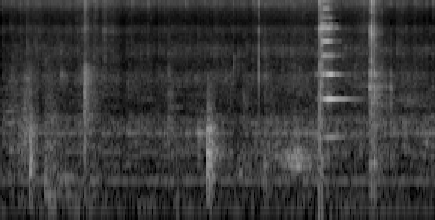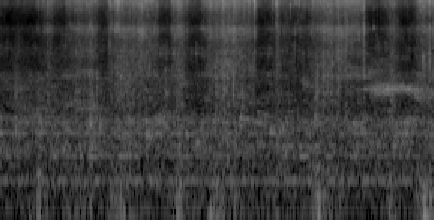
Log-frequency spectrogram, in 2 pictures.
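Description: Metal spoons clinking against a glass mixing bowl as ground spices are tipped in, with one ringing clink about four seconds in. From about six seconds, a hand rustling and squishing sliced onions as it mixes them with the spices.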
